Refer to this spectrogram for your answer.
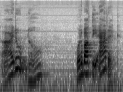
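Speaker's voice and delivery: put-on a boy searching for ideas; boy's voice. A narrator's reading. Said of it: "asked Pod".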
